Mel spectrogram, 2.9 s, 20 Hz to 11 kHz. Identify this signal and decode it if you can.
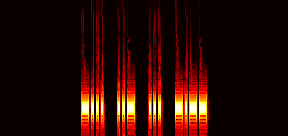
Morse code, heard as a keyed tone, about 53 wpm, spaced as for 37 wpm, 700 Hz. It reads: BUSY
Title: 2x Character Spacing - Top 500 Words - 50wpm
